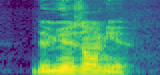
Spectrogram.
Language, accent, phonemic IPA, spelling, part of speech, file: French, France, /də mjø.z‿ɑ̃ mjø/, de mieux en mieux, adverb, LL-Q150 (fra)-de mieux en mieux.wav
- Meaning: better and better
